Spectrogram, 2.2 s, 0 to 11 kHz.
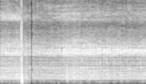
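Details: Honda 8 hp outboard after water pump impeller replacement, water pipe to lower unit now connected, thermostat working; steady, even idle after one brief bump at the start, no knocks or misses, running smoothly.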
